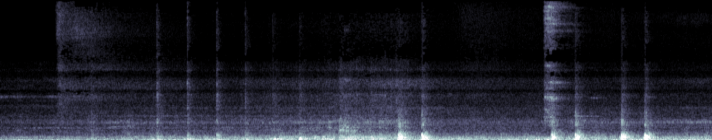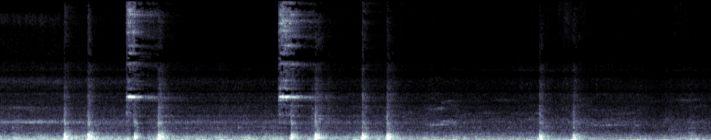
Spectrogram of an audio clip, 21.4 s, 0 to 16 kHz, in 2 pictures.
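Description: JR 211-series electric trains running through the station: a steady rumble as a train rolls in alongside the platform, its wheels clicking over rail joints in regular pairs, with a few brief high squeals.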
